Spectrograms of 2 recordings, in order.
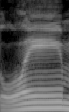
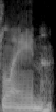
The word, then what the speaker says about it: Lane: We got Lame Hudson. I guess his name is Maybe it's Lame. It's Lane. L.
